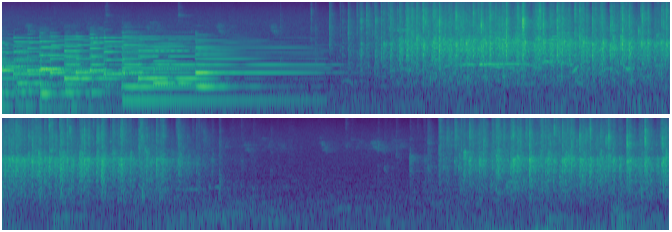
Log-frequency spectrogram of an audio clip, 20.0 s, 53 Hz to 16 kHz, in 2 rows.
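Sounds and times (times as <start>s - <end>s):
piano chord ringing: 0.0s - 5.0s
audience applauding: 4.6s - 13.5s, 16.2s - 20.0s.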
